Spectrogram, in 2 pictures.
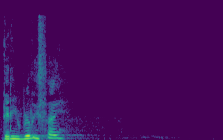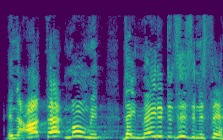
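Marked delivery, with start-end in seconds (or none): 0.0-0.8 much softer, sly hush; Satan whispering. Retold or imitated. Satan whispering doubt to Adam and Eve, sly hush. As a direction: hush it like a tempter in the ear. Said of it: "Satan whispered those simple words".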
